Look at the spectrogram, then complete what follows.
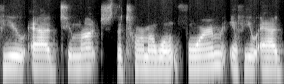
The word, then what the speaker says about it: torma: um and so um the word torma in tibetan is made up of two syllables tor ma and tor means to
